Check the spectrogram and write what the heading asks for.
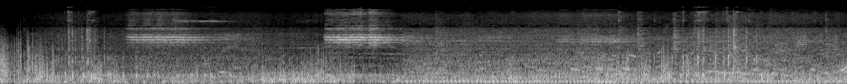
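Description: Motorcycle ride through busy street traffic: the engine hums under street noise and voices. Two high-pitched horn toots come about a second in and just past three seconds, with a fainter one near six seconds.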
